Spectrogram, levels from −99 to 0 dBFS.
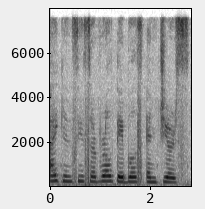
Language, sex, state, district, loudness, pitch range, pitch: English, female, Nagaland, Kohima, -16 LUFS, 210-240 Hz, 215 Hz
